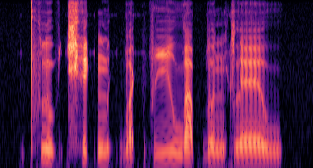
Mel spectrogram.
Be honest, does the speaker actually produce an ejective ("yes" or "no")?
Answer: no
